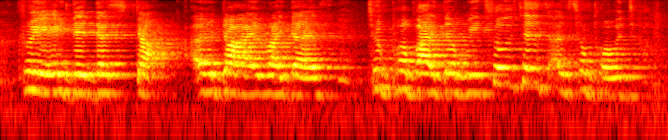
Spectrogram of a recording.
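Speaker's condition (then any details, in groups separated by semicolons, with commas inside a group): Cerebral palsy; phone speech misunderstood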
